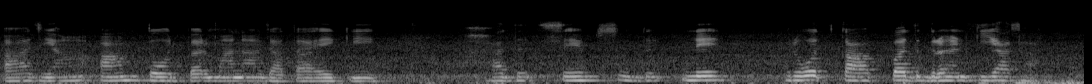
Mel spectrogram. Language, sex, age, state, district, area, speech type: Hindi, female, 60+, Madhya Pradesh, Harda, urban, read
